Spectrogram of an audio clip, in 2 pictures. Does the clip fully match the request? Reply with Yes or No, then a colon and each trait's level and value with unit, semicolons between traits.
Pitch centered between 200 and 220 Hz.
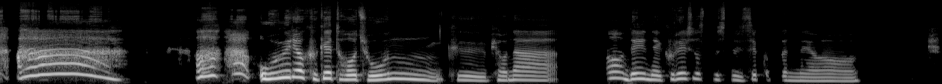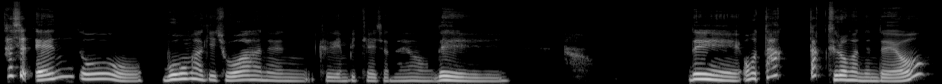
Yes: high, 205 Hz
